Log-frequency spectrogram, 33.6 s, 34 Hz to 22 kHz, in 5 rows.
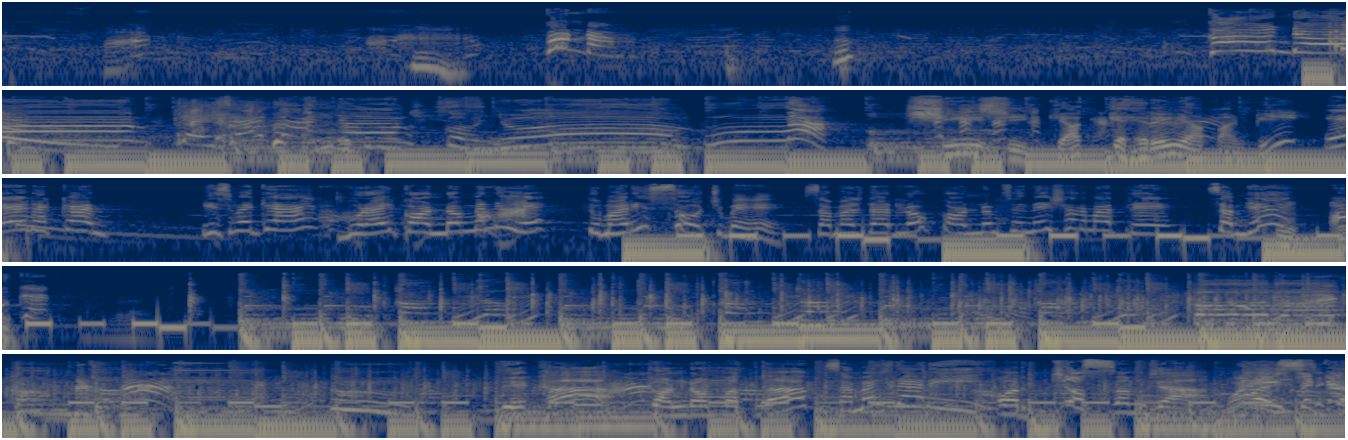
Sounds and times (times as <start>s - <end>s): Speech: 0.6s - 13.9s, 29.4s - 33.5s
Music: 6.5s - 13.5s, 16.5s - 33.5s.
